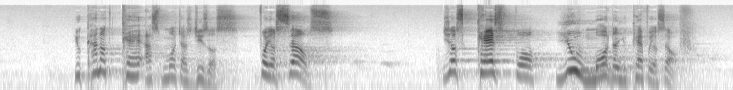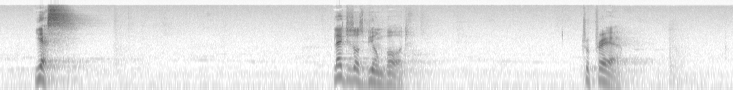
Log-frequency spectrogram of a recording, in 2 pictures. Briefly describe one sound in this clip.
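A man speaks with animation through a microphone, in short bursts with pauses, in a large echoing room.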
